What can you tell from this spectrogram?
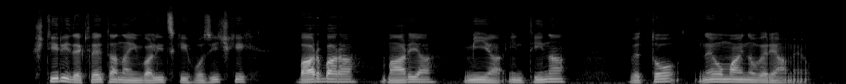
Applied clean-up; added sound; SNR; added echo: neural mask model Resemble Enhance denoiser.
